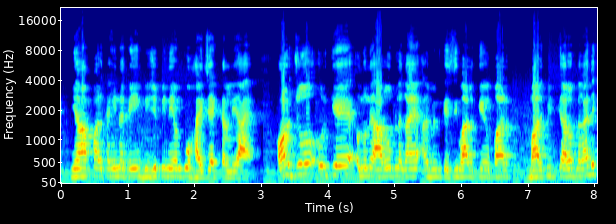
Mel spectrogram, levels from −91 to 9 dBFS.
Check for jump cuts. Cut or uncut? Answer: uncut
